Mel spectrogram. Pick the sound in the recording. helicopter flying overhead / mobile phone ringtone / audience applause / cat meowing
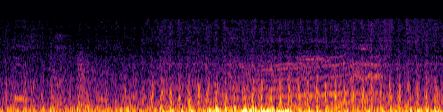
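helicopter flying overhead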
